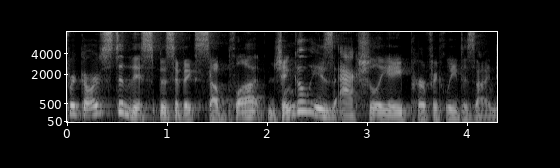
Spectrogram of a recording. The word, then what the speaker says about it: Django: This mainly gets explored via the conflict with Remy's father, Django. The D is silent.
